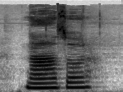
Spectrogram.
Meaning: opinion
- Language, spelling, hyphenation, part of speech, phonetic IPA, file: Czech, názor, ná‧zor, noun, [ˈnaːzor], Cs-názor.ogg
